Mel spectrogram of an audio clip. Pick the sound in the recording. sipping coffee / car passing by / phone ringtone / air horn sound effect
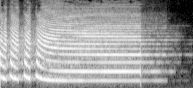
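air horn sound effect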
